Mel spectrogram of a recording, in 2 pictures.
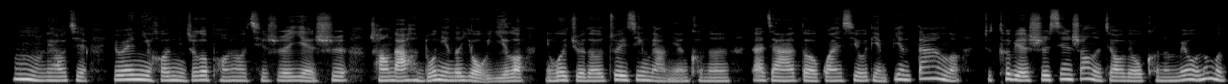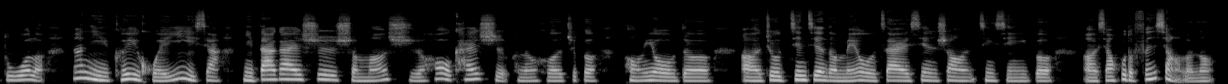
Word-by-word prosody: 嗯， 225 -7 +4
了 185 0 -1
解， 180 -2 -5 0.2
因 215 - +1
为 225 - +7
你 225 -2 +6
和 190 0 0
你 190 -3 +1
这 190 - -3
个 205 +1 +5
朋 180 -3 -5
友 180 -1 -3
其 175 +1 -6
实 180 +1 -2
也 175 -3 -1
是 185 +2 -3 0.2
长 180 0 +2
达 175 -1 +5
很 190 -2 0
多 185 +4 +2
年 195 -3 +3
的 185 - +2
友 165 -7 +1
谊 145 +2 -4
了， 165 +1 +2 0.2
你 - - -7
会 195 +3 +3
觉 180 -2 -2
得 170 0 0
最 205 +3 +3
近 200 -1 -1
2 75 - -4
年 75 0 -5
可 170 - -8
能 160 0 -4 0.2
大 - - -1
家 175 -1 +1
的 175 -2 0
关 175 +1 -1
系 185 +3 -3
有 180 - -1
点 175 -4 -5
变 230 -2 0
淡 270 +5 -2
了， 170 -7 -1 0.2
就 - - -10
特 250 - 0
别 195 -4 +4
是 210 +3 0
线 240 +3 +1
上 255 +3 -2
的 205 -5 +1
交 180 -1 -2
流， 165 -1 -1
可 165 - -8
能 170 0 -4
没 185 - -2
有 225 0 +3
那 235 +6 +1
么 235 -5 +2
多 200 +3 +1
了。 175 - -1 0.2
那 290 +1 +1
你 220 -10 +4
可 220 +4 +2
以 240 -2 +5
回 170 -3 -1
忆 250 +6 +1
一 200 - 0
下， 180 -2 -4 0.2
你 190 -3 0
大 225 +5 +5
概 230 -1 +5
是 220 -1 0
什 180 -3 -3
么 170 +6 -1
时 195 -8 -6
候 240 +6 0
开 230 +3 0
始 245 -9 -4
可 170 - -13
能 165 +1 -3
和 170 0 -2
这 165 +2 -9
个 175 -1 -2 0.2
朋 180 0 -2
友 180 -3 +2
的 170 -1 +1 0.3
呃， 170 -2 +3
就 190 +3 +2
渐 205 +4 +3
渐 200 -1 +4
地 170 -2 +2
没 165 0 -1
有 180 0 +1
在 175 0 +2
线 175 +1 -3
上 170 -1 -1
进 180 -2 -4
行 160 -2 -6
一 - - -6
个， 165 0 -1 0.3
呃， 160 -1 +1
相 185 +4 +1
互 230 +5 +1
的 185 - +1
分 235 +7 +1
享 255 -6 0
了 - - -2
呢？ 155 +1 -4
185 Hz, 265 characters per minute, -23 LUFS, 170-210 Hz, 0.3 s, 为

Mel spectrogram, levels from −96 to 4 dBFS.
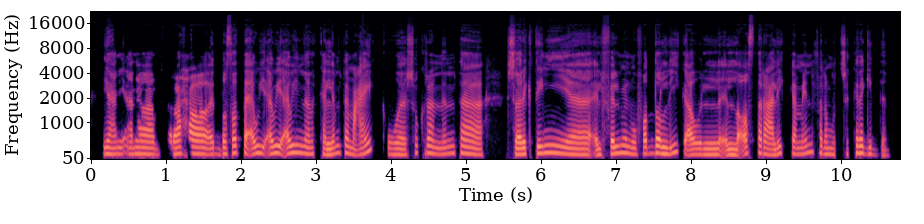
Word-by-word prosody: يعني 170 -1 -2
أنا 165 -1 +2 0.2
بصراحة 170 -1 +3
اتبسطت 170 +5 0
أوي، 175 0 +1
أوي، 185 -1 +2
أوي، 195 +3 +2
إن 195 -2 -1
أنا 170 - -1
اتكلمت 170 +4 -1
معاك، 175 - -1 0.2
وشكرًا 155 +6 -2
إن 160 -2 -3
أنت 175 -3 0 0.3
شاركتيني 180 +2 +1 0.3
الفيلم 175 +6 +1
المفضل 175 +1 +2
ليك 205 +7 -2
أو 145 +3 +2
ال 150 0 +1
اللي 145 +3 +1
أثّر 185 0 -1
عليك 155 +4 0
كمان، 175 +5 -2
فأنا 190 -6 -4
متشكرة 165 +4 -2
جدًا. 160 -7 -8
170 Hz, 150 wpm, -24 LUFS, 160-185 Hz, 0.3 s, بصراحة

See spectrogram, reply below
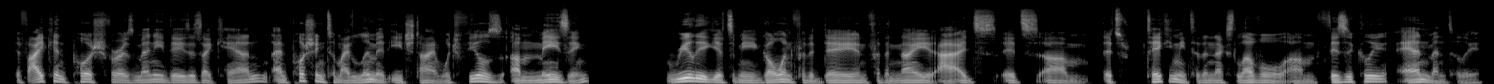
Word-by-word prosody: if - - -10
I 135 - +6
can 135 -4 -1
push 120 +5 -1
for 105 -3 -3
as 95 -2 -3
many 100 +3 -2
days 95 0 -2
as 100 - -4
I 85 - -2
can, 105 - -5
and 95 -3 -2
pushing 150 - +1
to 105 - -4
my 85 -3 -1
limit 100 +1 0
each 95 -2 -3
time, 85 -4 -2
which 85 +2 -8
feels 130 -7 +2
amazing, 90 - +2 0.8
really 135 +4 +8
gets 100 -3 +1
me 95 -4 -2
going 100 +4 +2
for 95 0 -9
the 90 - -4
day 90 +2 +1
and 90 -1 -5
for 85 - -10
the 85 - -8
night, 90 0 0
I - - +4
it's 90 +1 -1
it's, 95 -1 -2
um, 80 -3 -5 0.2
it's - - 0 0.2
taking 130 +2 +2
me 100 - 0
to 90 - -10
the 90 - -5
next 85 0 -4
level, 90 -3 -1
um, 80 -1 -6
physically 120 +5 +2
and 105 +1 +3
mentally. 75 -1 -9
95 Hz, 190 wpm, -26 LUFS, 85-110 Hz, 0.8 s, really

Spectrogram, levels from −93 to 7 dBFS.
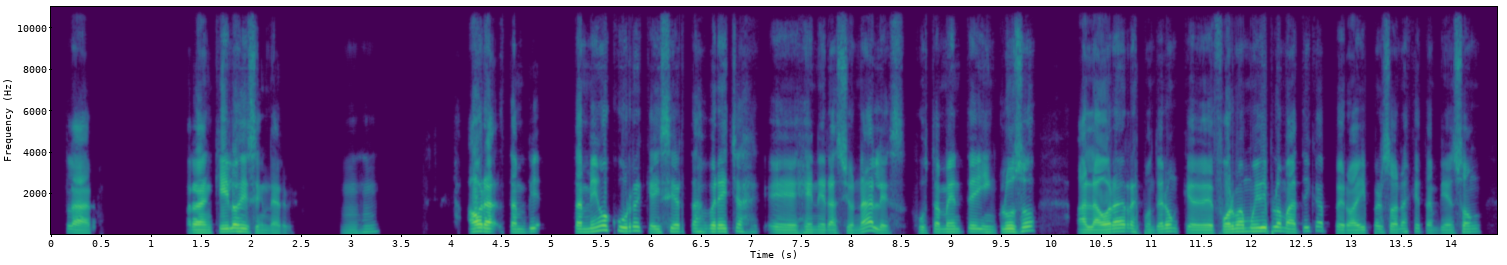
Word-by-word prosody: Claro, - - 0 0.9
tranquilos 130 +6 +4
y 155 - +3
sin 130 -3 -6
nervios. 95 -5 -9 0.4
Ujú. 125 +6 -14 0.9
Ahora, 160 -2 +7
también 145 +3 -3 0.3
también 150 +5 +2
ocurre 200 -3 +2
que 150 - -6
hay 140 - 0
ciertas 155 0 -2
brechas, 155 -1 0
eh, 120 -4 -3
generacionales, 120 -3 -1
justamente 145 +4 -2
incluso 150 - 0 0.4
a 130 - +1
la 125 -1 +3
hora 135 +6 +5
de 170 - +4
responder 140 -3 -3
aunque 150 -5 -3
de 120 -1 +1
forma 145 +4 +3
muy 170 +1 +2
diplomática, 180 +1 +1
pero 120 -3 -3
hay 120 +2 -1
personas 140 +1 -5
que 160 -1 -9
también 120 -1 -8
son 150 +1 -4
145 Hz, 140 wpm, -22 LUFS, 125-160 Hz, 0.9 s, Ahora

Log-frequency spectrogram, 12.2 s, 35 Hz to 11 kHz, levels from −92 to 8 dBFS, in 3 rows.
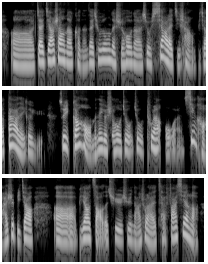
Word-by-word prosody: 呃， 140 -2 -1
再 185 -2 +6
加 195 +3 +4
上 210 0 +4
呢， 170 -2 0
可 165 - -7
能 130 0 -13
在 175 - 0
秋 190 +5 -4
冬 210 0 0
的 175 -3 -1
时 160 -1 -6
候 175 +1 0
呢， 150 -3 -4
就 160 +1 -3
下 265 - +4
了 155 - +4
几 145 0 -11
场 145 -3 -7
比 - - -22
较 155 -1 0
大 240 +5 +4
的 160 - +1
一 - - -8
个 155 +2 -3
雨， 135 - -15 0.3
所 235 - +1
以 225 - +3
刚 245 +2 +6
好 255 - +3
我 120 - -2
们 135 - -6
那 195 - +1
个 175 -3 0
时 165 - -6
候 175 +1 0
就 165 -2 -3
就 185 -6 -5
突 220 - -3
然 195 -1 +4
偶 - - -5
然 - - -17
幸 330 -4 0
好 130 - -3
还 135 +4 -3
是， 175 - +1
呃， - - -4
比 150 - -5
较， 165 0 +4 0.4
呃， 150 -5 +1 0.3
早 - - 0
地 - - -4
去 160 0 -4
去 160 +2 -7
拿 135 -1 -7
出 180 +5 -6
来 130 -7 -1
才 - - -10
发 180 +1 0
现 215 +1 +2
了。 140 -4 -2
165 Hz, 300 characters per minute, -22 LUFS, 145-195 Hz, 0.4 s, 再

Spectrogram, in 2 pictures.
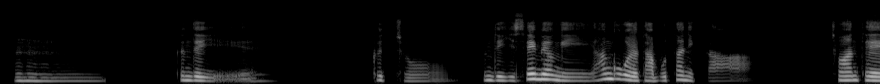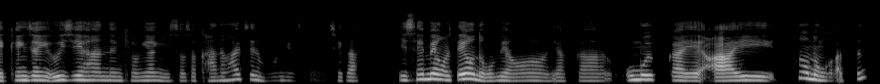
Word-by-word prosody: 음 160 -1 -13 0.7
근데 190 -2 -1
이 165 -2 -10
예. 150 - -19 1.1
그쵸. 150 - -15 0.3
근데 195 -2 -3
이 175 -1 -5
3 245 +9 +4
명이 180 -8 +1
한국어를 225 -2 +1
다 170 -1 -5
못 180 +4 -12
하니까 155 - -8 0.8
저한테 195 -2 +1
굉장히 195 0 +2
의지하는 195 0 0
경향이 180 0 -7
있어서 170 +1 -14
가능할지는 195 +5 -6
모르겠어요. 175 0 -24
제가 175 -1 -11 0.4
이 200 - -4
3 215 +5 0
명을 240 -4 +6
떼어 245 +5 +7
놓으면 175 -2 -4
약간 170 0 -12
우물가에 200 -5 +2
아이 180 +2 +3 0.2
풀어 290 -2 0
놓은 225 -7 +5
것 175 - -10
같은? 270 - -8
180 Hz, 245 characters per minute, -28 LUFS, 170-195 Hz, 1.1 s, 떼어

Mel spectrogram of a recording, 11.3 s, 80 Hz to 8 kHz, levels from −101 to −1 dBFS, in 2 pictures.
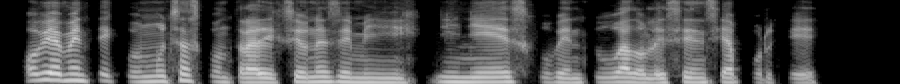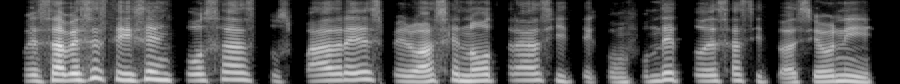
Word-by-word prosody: obviamente 220 -3 +2
con 175 0 -7
muchas 185 +3 -1
contradicciones 165 +1 0
de 170 -2 0
mi 150 -2 -3
niñez, 165 0 -1
juventud, 155 +1 -6
adolescencia, 155 +1 -1
porque, 145 - -13 0.7
pues, 200 +1 -1
a 220 - +12
veces 235 +5 +5
te 250 - 0
dicen 230 +1 +4
cosas 220 +2 -1
tus 185 -4 -16
padres, 225 +5 +1
pero 180 -2 0
hacen 200 +2 +3
otras 220 +2 -1
y 195 - -5
te 170 -1 -15
confunde 180 +9 -4
toda 200 0 -5
esa 215 +2 -4
situación. 175 +3 -2
Y 170 -4 0
180 Hz, 150 wpm, -24 LUFS, 160-220 Hz, 0.7 s, a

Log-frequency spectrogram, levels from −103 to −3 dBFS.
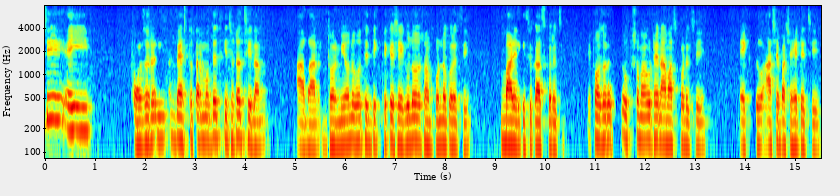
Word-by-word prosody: জ্বি, 265 -1 +4 0.4
এই 195 +1 +6 1.1
ফজরের 135 +3 +2 0.4
ব্যস্ততার 145 0 +2
মধ্যে 140 +2 +2 0.2
কিছুটা 145 +1 +1
ছিলাম। 130 -4 0 0.8
আবার 115 0 0 0.3
ধর্মীয় 125 0 +1
অনুভূতির 135 -1 0
দিক 135 -1 -3
থেকে 140 0 0
সেগুলোও 135 +2 +2
সম্পূর্ণ 125 +1 -1
করেছি। 125 -1 -1 0.8
বাড়ির 130 -1 +7
কিছু 125 +1 -3
কাজ 120 -1 +7
করেছি। 120 0 -1 0.5
এ - - -14
ফজরে 140 -1 +3 0.2
খুব 155 -4 0
সময় 145 -2 +1
উঠে 140 0 0
নামাজ 130 0 +3
পড়েছি। 125 -1 -3 0.9
একটু 125 +1 -8 0.2
আশেপাশে 125 0 -2
হেঁটেছি। 120 -1 -3
130 Hz, 110 wpm, -22 LUFS, 125-140 Hz, 1.1 s, বাড়ির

